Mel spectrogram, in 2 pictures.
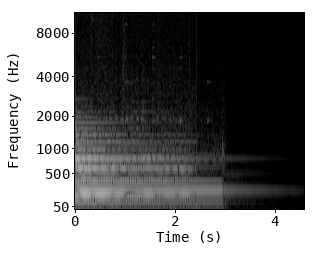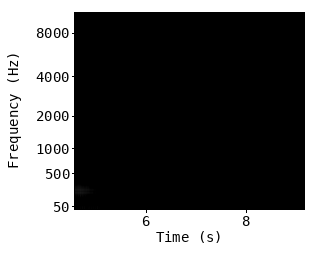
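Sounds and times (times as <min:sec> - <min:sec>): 
dobro guitar playing Christmas music: 0:00.0 - 0:03.0.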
